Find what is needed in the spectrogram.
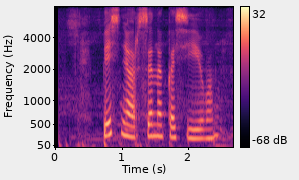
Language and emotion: Russian, neutral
